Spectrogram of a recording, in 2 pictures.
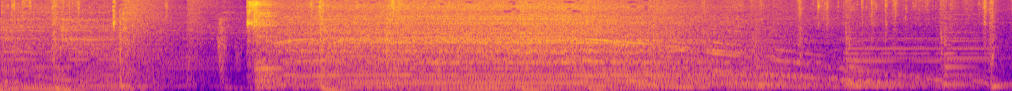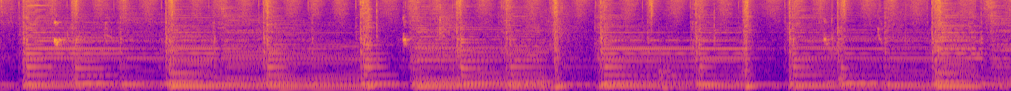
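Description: Kitchen garbage disposer, used as a biomass shredder, running empty: its motor hum falls in pitch as it winds down, is switched on again briefly about a second in, and coasts to a stop by about four seconds in. Background music fills the rest.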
